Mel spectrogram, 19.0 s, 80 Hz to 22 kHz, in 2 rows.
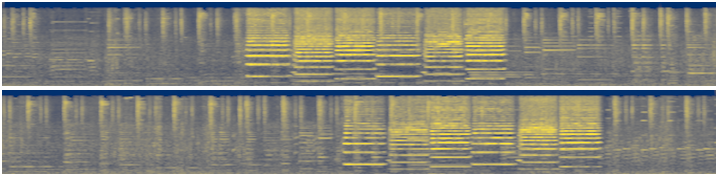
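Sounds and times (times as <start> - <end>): three-tone bus horn: 0.0 - 7.0, 8.6 - 19.0
bus engine rumbling: 0.0 - 19.0.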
